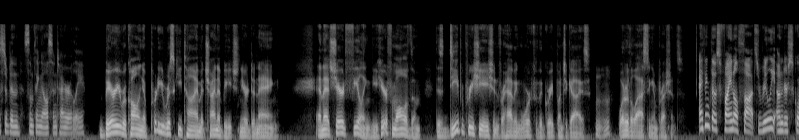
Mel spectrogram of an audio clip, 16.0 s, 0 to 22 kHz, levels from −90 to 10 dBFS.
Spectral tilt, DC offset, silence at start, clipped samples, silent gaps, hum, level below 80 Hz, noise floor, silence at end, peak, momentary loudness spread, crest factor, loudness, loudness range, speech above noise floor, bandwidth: -5.5 dB/octave; under 0.1%; 0 s; under 0.1%; none; none; -44 dBFS; -54 dBFS; 0 s; -6 dBFS; 12 LU; 20 dB; -26 LUFS; 5 LU; 28 dB; 12 kHz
